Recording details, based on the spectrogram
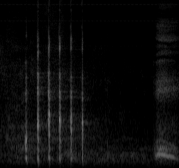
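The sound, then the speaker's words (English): A quick run of six sharp, evenly spaced taps, then a pause before people, asked by a speaker to do a cat, give a short, drawn-out imitation of a cat's meow, moderately loud. “Any putty cats? Two putty cats. Who's going to do me? Meow.”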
